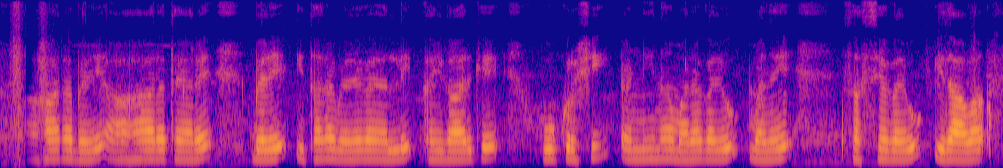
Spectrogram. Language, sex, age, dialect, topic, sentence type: Kannada, male, 18-24, Central, agriculture, statement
